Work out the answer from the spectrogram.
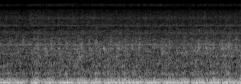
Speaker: Running rough.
